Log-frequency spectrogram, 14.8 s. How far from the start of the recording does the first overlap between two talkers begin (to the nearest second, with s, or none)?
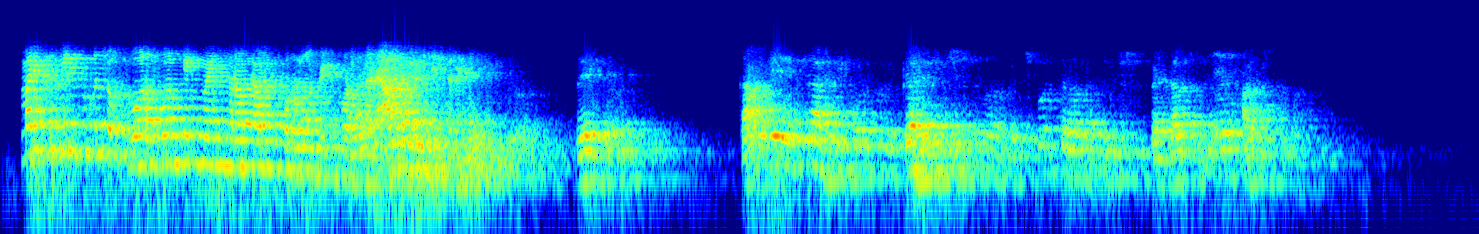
3 s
